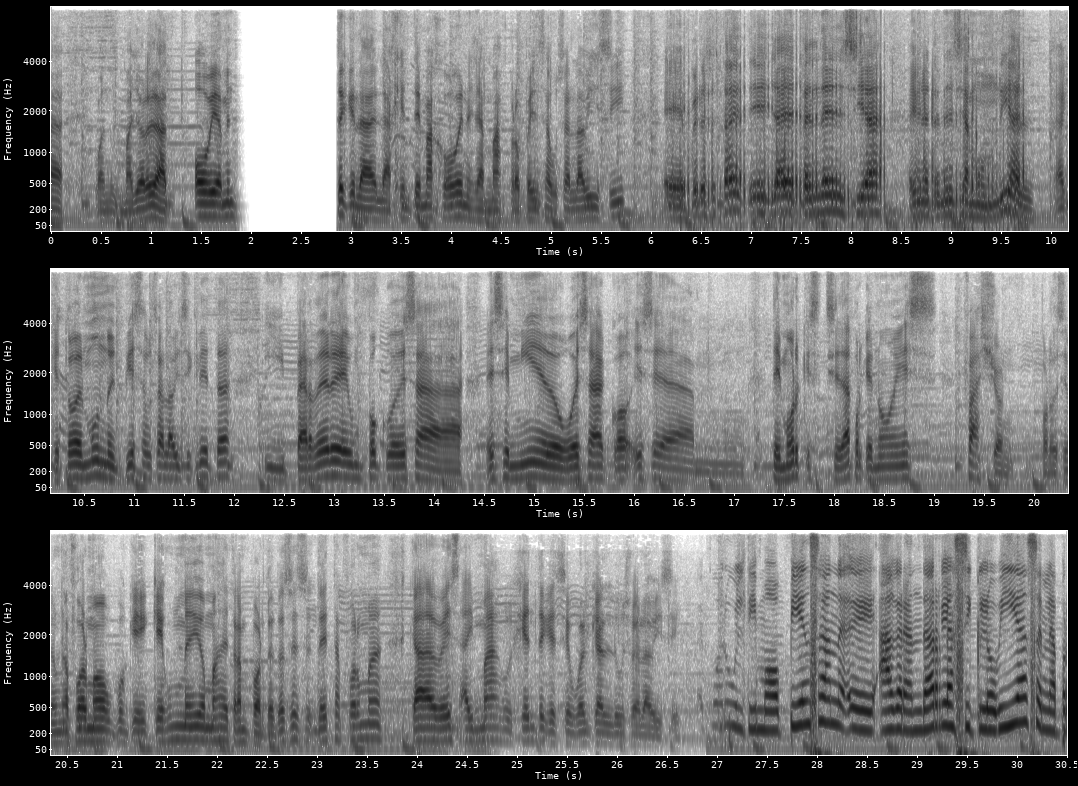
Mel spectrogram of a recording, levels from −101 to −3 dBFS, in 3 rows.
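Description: At 1.85 s the sound stops and a short fading tail gives way to about 0.92 s of silence. Playback resumes at 2.89 s with nothing lost. This is a call audio freeze, likely from held-up packets draining the jitter buffer.

From 6.14 to 9.77 s a 25 Hz robotic rattle rides on the signal. This is buffer tearing: roughly a fifth of each period replays audio about 70 ms old, which fits a 40 ms buffer period.

Jitter buffer speed-up trims pitch periods to cut delay. The sound runs about 110% fast from 11.32 to 12.14 s, removing around 0.1 s, and about 120% fast from 17.16 to 21.57 s, removing roughly a second, with pitch unchanged.

From 24.70 to 26.90 s the sound turns duller. The level also drops about 5 dB, with no gap at the change. This is likely an input switched to a poorer device.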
